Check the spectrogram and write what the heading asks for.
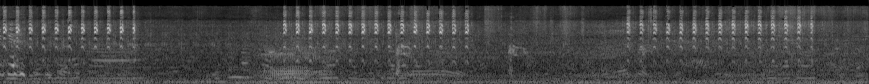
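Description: Battery-operated walking toy puppy sounding off in three bursts of rapid, evenly repeated high electronic yaps, each about two seconds long: near the start, in the middle and near the end.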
